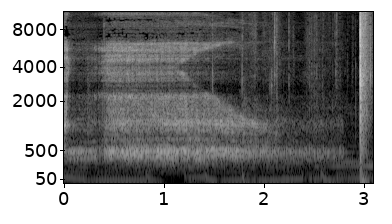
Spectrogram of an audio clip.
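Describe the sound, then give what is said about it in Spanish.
A toy rifle's electronic sound effect plays as its magazine is removed: a buzzy, mechanical whirring that slowly winds down in pitch, ending with a sharp click. Moderately loud, with no talking. “se escucha cuando quitas el cargador.”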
